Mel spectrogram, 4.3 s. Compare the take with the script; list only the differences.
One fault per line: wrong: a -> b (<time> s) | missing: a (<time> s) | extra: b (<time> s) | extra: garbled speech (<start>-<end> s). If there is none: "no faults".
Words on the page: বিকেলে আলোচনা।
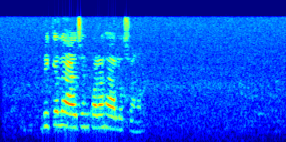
extra: আয়োজন করা হয় (1.0 s)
